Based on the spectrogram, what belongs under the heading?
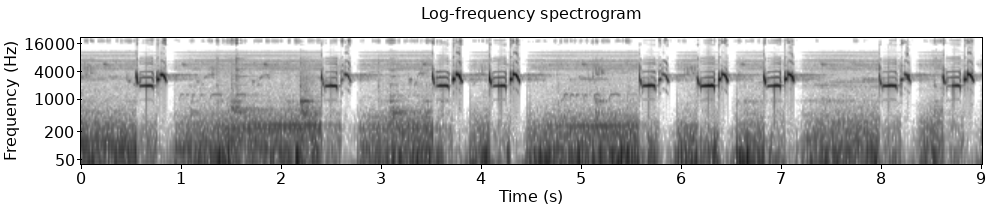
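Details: Series of sharp, ringing chips from a male red prinia, grouped in quick pairs and spaced about half a second to a second apart, above a continuous high tone and faint low noise.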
